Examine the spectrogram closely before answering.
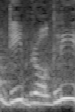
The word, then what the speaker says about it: de Broglie: Now, de Broglie, it is pronounced as de Broglie.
